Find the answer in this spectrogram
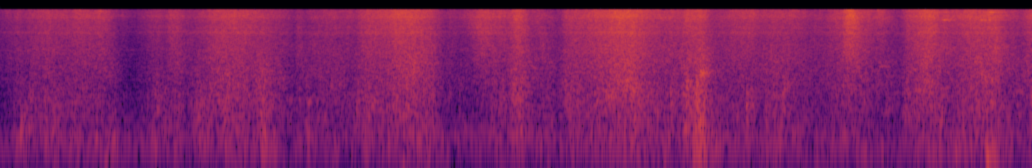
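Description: Fabric Dowco boat cover rustling and swishing as it is unrolled and pulled over the bow of an aluminium boat, in repeated swells of noise, with a soft knock about seven seconds in.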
